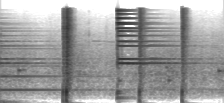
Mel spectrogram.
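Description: Instrumental rap beat between vocal lines: a ringing bell-like hit layered with a deep bass thump lands about a second in while the previous one is still dying away, with short sharp hits in between.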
